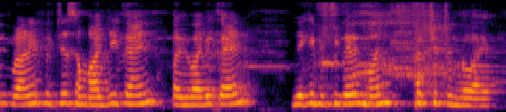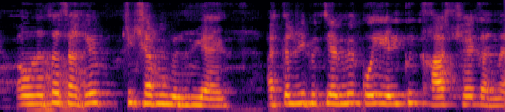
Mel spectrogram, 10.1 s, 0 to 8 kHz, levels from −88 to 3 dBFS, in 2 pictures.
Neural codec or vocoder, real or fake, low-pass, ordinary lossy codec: codec, 44.1 kHz, 2.6 kbps, SNAC; fake; 7.2 kHz; none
